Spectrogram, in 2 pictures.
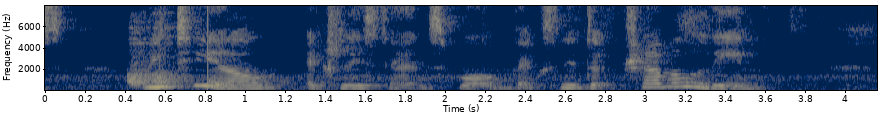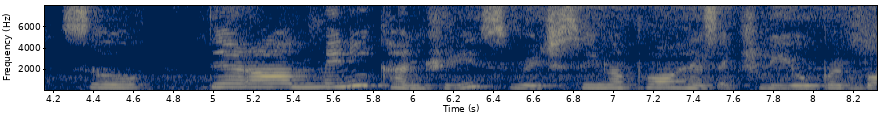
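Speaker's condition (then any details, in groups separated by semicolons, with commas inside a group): No condition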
